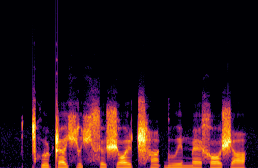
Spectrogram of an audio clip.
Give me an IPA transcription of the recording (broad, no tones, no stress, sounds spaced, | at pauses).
ǀʰ u ʈ ɐ ç ɔ ç s ɵ ʃ ɔ e̯ ʈ͡ʂʰ ɑ̃ ɠ u e̯ m æ x ɔ ʃ ɑ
